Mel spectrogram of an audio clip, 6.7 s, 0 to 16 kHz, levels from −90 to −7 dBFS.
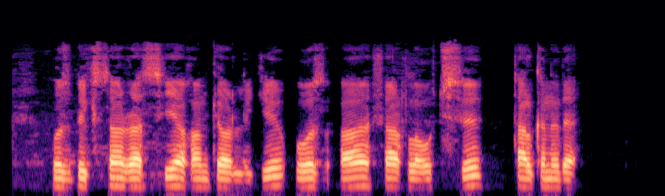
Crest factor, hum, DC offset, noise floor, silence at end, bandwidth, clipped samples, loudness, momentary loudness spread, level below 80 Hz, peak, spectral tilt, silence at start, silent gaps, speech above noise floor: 16 dB; none; under 0.1%; -85 dBFS; 0.9 s; 8 kHz; under 0.1%; -17 LUFS; 7 LU; -62 dBFS; -2 dBFS; -5 dB/octave; 0.55 s; none; 69 dB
